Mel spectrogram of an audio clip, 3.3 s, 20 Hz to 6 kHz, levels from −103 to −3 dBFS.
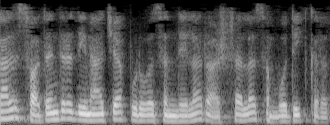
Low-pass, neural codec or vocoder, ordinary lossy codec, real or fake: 5.4 kHz; codec, 24 kHz, 0.9 kbps, DualCodec; MP3, 32 kbps; fake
